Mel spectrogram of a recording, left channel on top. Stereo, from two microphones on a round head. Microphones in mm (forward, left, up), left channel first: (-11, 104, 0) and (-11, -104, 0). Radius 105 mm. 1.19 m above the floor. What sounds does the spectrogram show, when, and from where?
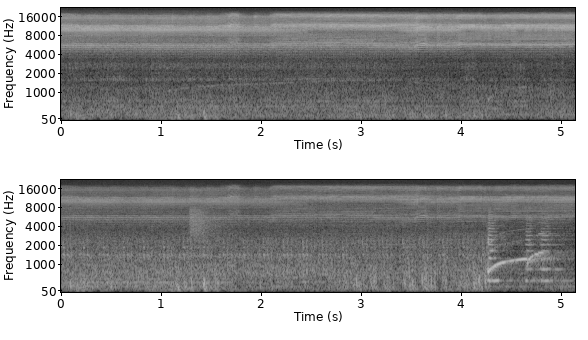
0.0 s an insect: 30° left (ahead or behind)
